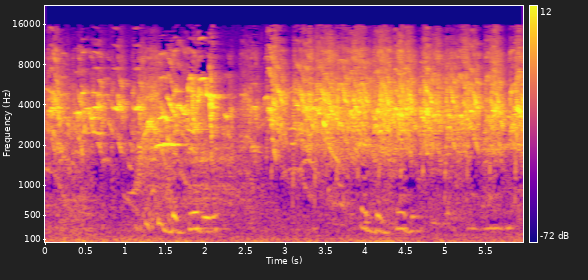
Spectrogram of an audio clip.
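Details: Tamed common myna kept as a pet, called talking, produces dense rasping chatter and screechy notes, with soft low wavering tones rising and falling beneath the harsh sounds.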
